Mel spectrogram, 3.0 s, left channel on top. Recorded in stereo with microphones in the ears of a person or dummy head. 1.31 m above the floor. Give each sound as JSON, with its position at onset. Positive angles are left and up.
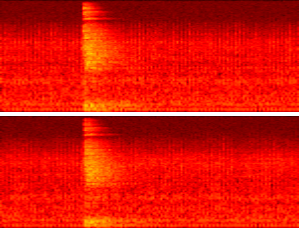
{"t": 0.8, "sound": "a clunk", "side_deg": 40, "distance_m": 1.2}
